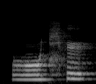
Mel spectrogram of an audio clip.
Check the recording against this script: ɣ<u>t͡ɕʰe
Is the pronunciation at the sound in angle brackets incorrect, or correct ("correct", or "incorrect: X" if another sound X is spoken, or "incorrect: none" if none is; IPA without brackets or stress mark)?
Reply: incorrect: o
